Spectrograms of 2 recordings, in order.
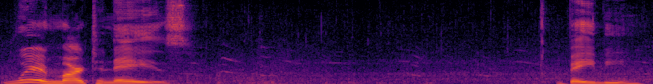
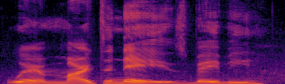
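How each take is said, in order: First: It is said unsurely, pausing before baby. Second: It is said boldly, without hesitating before baby. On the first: The speaker calls it wrong. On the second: The speaker calls it right. "She should say it more like"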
